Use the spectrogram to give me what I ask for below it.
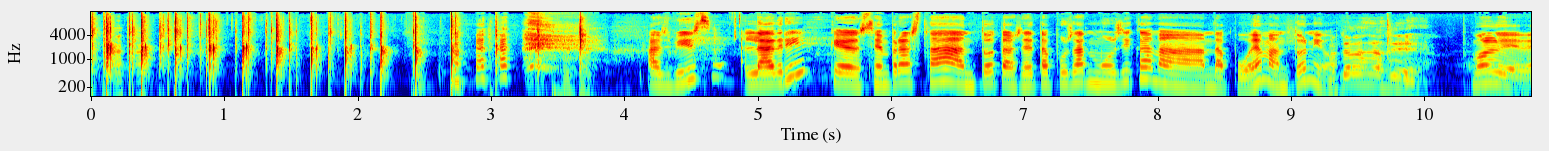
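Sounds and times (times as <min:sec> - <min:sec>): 
audience applause: 0:00.0 - 0:02.8
speech: 0:00.2 - 0:00.5, 0:04.2 - 0:10.7.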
